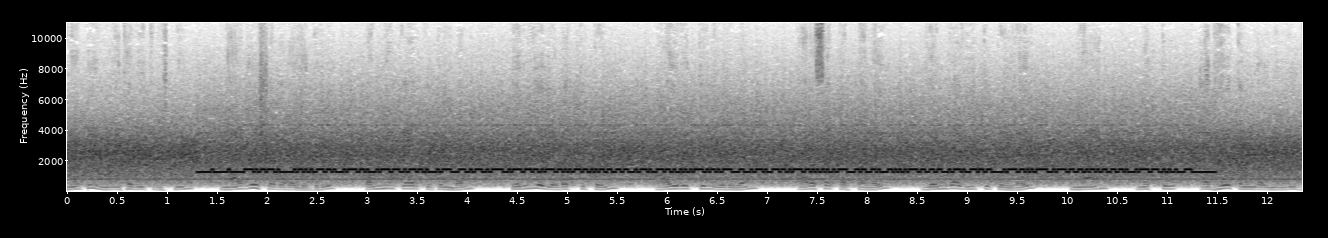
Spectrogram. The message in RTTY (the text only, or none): DAGEGEN KONNTE ER SICH JEDOCH ERFOLGREICH VERTEIDIGEN.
